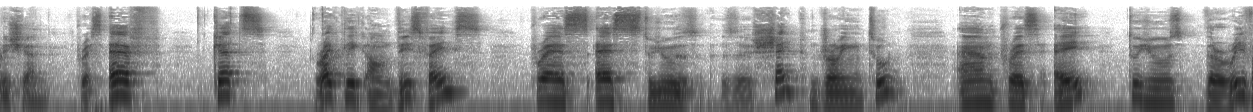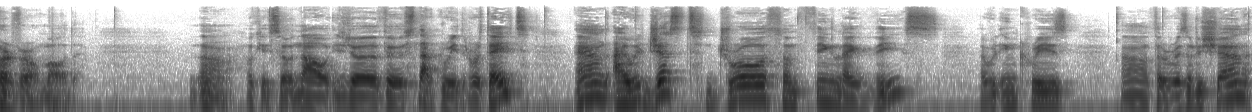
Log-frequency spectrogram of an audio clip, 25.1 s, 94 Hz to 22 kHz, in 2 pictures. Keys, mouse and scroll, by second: 0.9 f, 1.9 click, 3.1 right click, 6.0 s, 13.0 a, 13.6 middle click, 17.9 middle click, 20.5 click, 24.1 middle click.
